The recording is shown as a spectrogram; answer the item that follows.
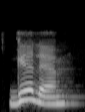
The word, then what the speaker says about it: qələm: Qələm, hecanı birinci, yəni vurğunu birinci hecaya qoyaq. Qələm demirəm, qələm deyirəm. Düzdür. İkinci hecanı daha kuvvetli telaffuz etdiyim için vurğu ikinci hecaya düşmüş olar.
